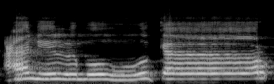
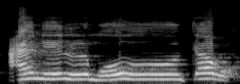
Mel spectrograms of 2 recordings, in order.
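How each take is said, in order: First: The final sound is stretched out long. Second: The final sound is short, not stretched. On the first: The speaker calls it wrong. "tidak boleh dibaca panjang. Jangan pula pandai-pandai. ... Ada pelajar baca gitu ada" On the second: The speaker calls it right. "tengok ustaz buat"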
